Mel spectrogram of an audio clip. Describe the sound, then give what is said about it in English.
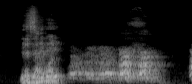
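A dog barks in a loud, harsh burst, then a sustained, wavering yowling or whining follows, with voices mixed in around it. “What is wrong with your dogs? They're fucking crazy.”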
